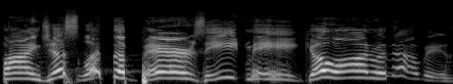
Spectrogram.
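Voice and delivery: high, loud, slow theatrical despair from a tired hiker; imitating a daughter wailing mid-hike; melodramatic wail. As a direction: ham up a teenager begging to be abandoned. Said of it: "She's like".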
